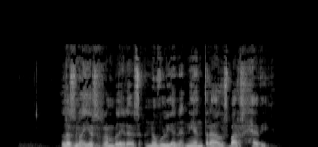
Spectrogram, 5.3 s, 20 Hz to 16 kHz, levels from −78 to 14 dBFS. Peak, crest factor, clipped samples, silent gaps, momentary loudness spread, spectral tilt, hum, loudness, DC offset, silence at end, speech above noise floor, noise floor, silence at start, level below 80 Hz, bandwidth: -6 dBFS; 20 dB; under 0.1%; none; 6 LU; -4.5 dB/octave; none; -24 LUFS; under 0.1%; 0.85 s; 57 dB; -81 dBFS; 1.05 s; -58 dBFS; 11.5 kHz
